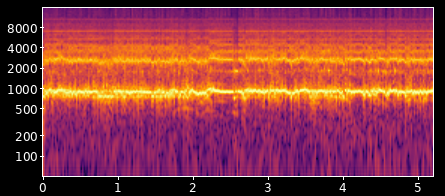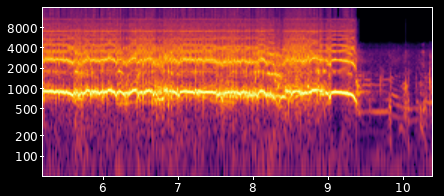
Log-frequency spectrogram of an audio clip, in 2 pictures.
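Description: A body of Confederate reenactors giving a long, loud, high-pitched rebel yell as they make a bayonet charge. The wavering yell is held for about nine seconds and then breaks off suddenly.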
